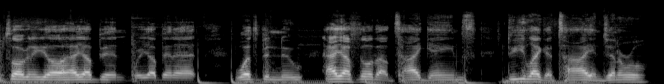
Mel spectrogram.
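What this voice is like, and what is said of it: Hoarse, recovering voice. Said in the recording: “I lost my voice. I'm getting it back.”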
